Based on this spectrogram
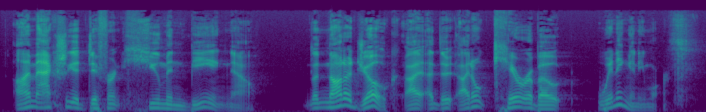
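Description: A man's medium-pitched voice with vocal fry and very wide pitch swings, at a moderate pace, in a very clean recording with a silent background. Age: 30s. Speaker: sports podcast co-host. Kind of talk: casual chat. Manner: animated.

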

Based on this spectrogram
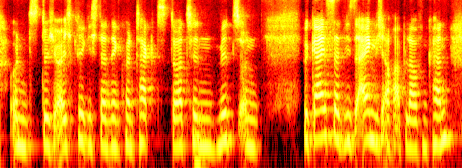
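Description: At a moderate pace, a woman with a medium pitch sounds somewhat breathy, her intonation monotone and flat. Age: young. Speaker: doctor. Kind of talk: casual chat.

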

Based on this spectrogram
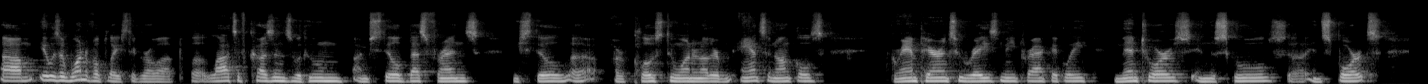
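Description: Here a man with an American accent talks at a moderate pace, somewhat breathy and fairly high in pitch. The background is quiet. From upstate New York. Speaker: community development organisation co-founder. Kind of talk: interview.

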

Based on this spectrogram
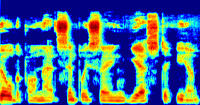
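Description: A man speaks in a Southern US accent. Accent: Southern American. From US South, Asheville, North Carolina. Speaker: pastor. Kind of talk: testimony.

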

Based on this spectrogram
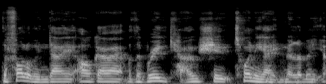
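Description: Spoken with an English accent at a moderate pace, the voice is somewhat breathy and keeps a fairly even intonation. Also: man. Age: 40s. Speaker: street photographer. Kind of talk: podcast interview. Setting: remote call.

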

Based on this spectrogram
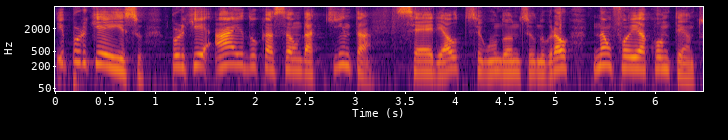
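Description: Over music in the background, the speaker talks at a moderate pace with lively intonation and very even loudness, the sound dry and close with no echo. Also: man, fairly high pitch for a man. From Cascavel, Paraná, Brazil. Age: 40s. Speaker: mayoral pre-candidate. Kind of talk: radio interview.

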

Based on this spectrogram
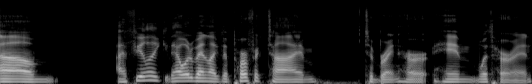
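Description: This man has an unremarkable speaking voice, medium in pitch with ordinary variation, delivered at a moderate pace. The recording is very clean, with a silent background and a dry, close sound with no echo. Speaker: podcast host. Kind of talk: casual chat. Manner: casual, laid-back.

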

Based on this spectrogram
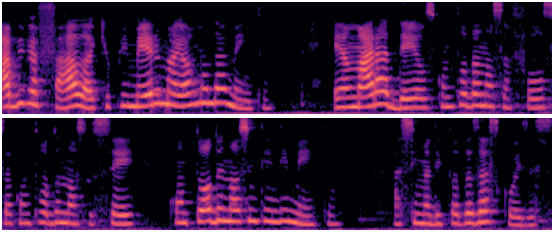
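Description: A woman's high-pitched voice moves at a moderate pace, with ordinary pitch variation. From Brazilian Northeast. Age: 20s. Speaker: podcast host and philosophy student.

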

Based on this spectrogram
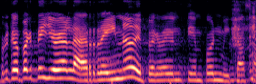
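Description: A woman's fairly high voice with ordinary pitch variation, against noticeable background noise. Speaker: former dancer, university student. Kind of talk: casual chat.

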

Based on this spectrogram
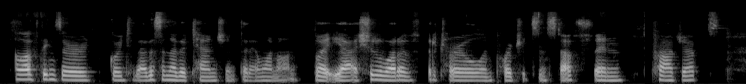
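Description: A woman's medium-pitched voice, dark and mellow in tone, monotone and flat, at a fairly quick pace, in dry, close sound with no echo. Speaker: photographer. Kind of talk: casual chat.

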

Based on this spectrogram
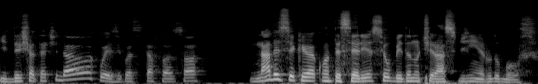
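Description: A man with a fairly high pitch talks at a very fast pace with lively intonation. The recording is very clean, with a silent background. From Brazil, Espírito Santo (Jaguaré). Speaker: podcast host. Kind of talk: casual chat.

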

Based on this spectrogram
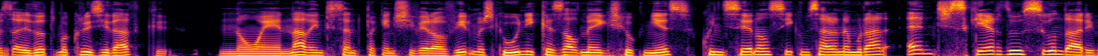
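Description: On a very clean recording with a silent background, a man with a European Portuguese accent speaks at a very fast pace in a fairly high pitch, with hardly any pauses and a dry, close sound with no echo. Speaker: podcast host. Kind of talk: casual chat.

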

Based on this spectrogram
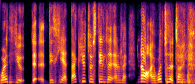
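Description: A woman with a Spanish accent talks at a fairly quick pace with lively intonation, in a dry, close sound with no echo. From Spain. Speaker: podcast co-host. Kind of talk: casual chat. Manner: animated.

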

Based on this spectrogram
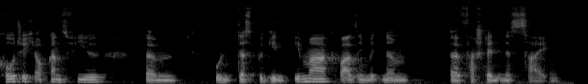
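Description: A man's fairly low, plain, everyday voice, fairly slow and fairly even in intonation, on a very clean recording with a silent background. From Ruhr area, Germany. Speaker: startup founder. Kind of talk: casual interview.

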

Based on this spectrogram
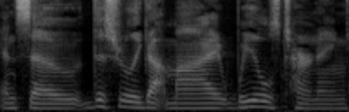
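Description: With a normal speaking voice, a man talks at medium pitch using fairly even intonation. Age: 20s. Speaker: podcast host. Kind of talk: solo podcast monologue.

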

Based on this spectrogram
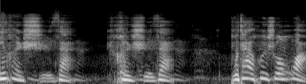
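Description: A woman speaks in an animated tone at a fairly high pitch, her voice moving through very wide pitch swings. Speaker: radio call-in advice host. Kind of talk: call-in radio advice.

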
